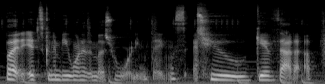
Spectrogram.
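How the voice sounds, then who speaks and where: A woman's voice: medium pitch, brisk, soft background music. A young woman talks in a casual, chatty beauty-vlogger style. Her voice sounds froggy, as if she is a bit sick. She keeps an informal, self-deprecating way of talking, as though getting ready alongside friends. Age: young adult. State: sick with a cold-like hoarseness.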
